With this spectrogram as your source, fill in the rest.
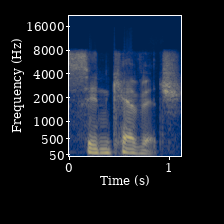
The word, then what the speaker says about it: Sienkiewicz: i am comfortable when i see his name pronouncing it it is sin kevich right and i and i definitely chuckled when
